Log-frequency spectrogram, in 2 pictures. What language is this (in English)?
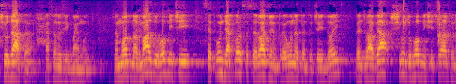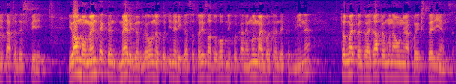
Romanian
